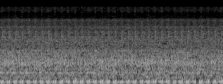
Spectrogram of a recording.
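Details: Honda Vario 125 LED scooter idling during diagnosis of a total electrical failure: quick, even putter with a steady low thrum and no misses or knocks; idling healthily.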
